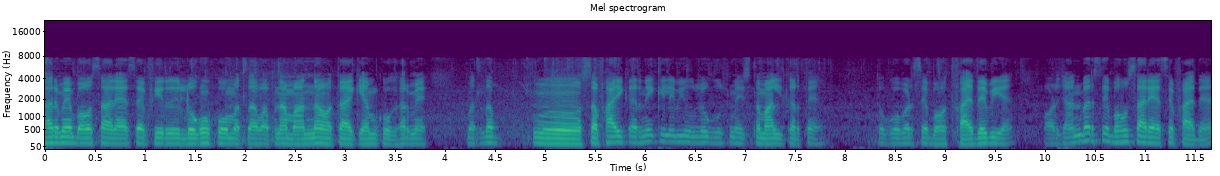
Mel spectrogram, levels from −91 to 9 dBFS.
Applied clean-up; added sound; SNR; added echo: neural mask model Resemble Enhance denoiser.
